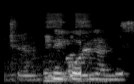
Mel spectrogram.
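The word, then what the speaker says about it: pnictogens: निकोजेंस। P silent होता है, ठीक है?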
